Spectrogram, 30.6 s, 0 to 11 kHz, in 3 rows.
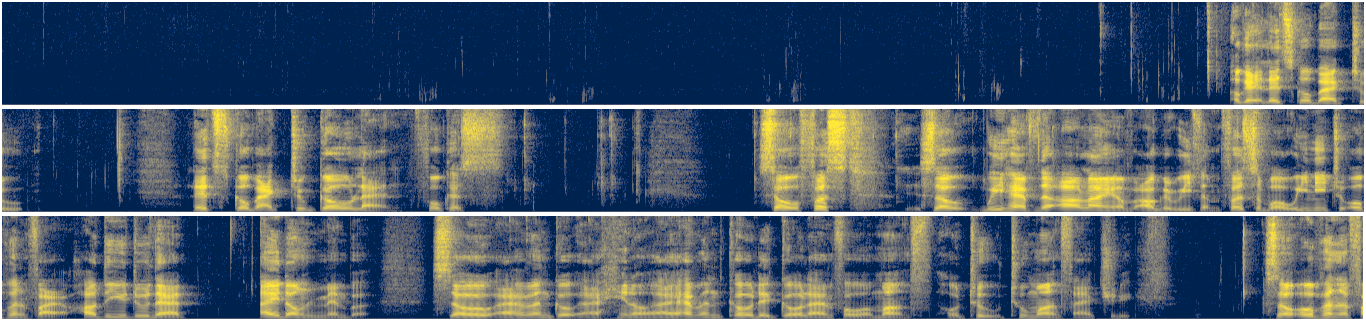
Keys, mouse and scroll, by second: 9.8-10.5 typing, 13.6 Home, 13.6 w, 15.8 d, 17.0-18.5 typing, 19.5 ctrl+g.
